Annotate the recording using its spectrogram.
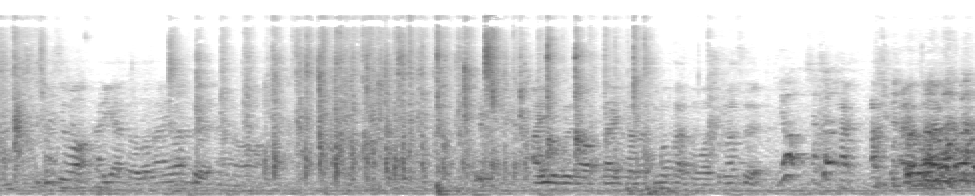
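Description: A man speaks to a group, heard from a short distance.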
